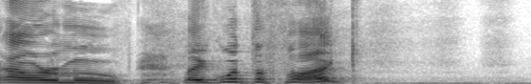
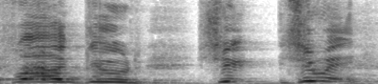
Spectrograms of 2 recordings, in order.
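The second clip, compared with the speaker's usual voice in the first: usual speaking voice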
